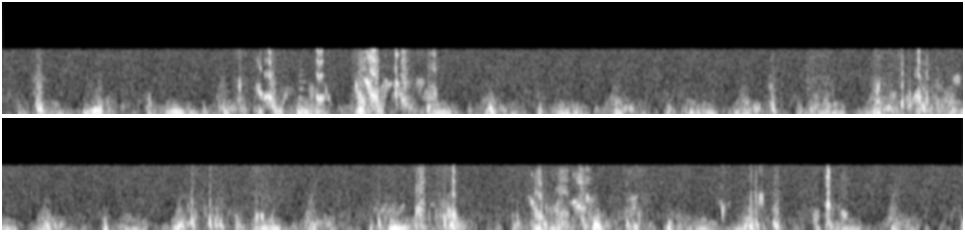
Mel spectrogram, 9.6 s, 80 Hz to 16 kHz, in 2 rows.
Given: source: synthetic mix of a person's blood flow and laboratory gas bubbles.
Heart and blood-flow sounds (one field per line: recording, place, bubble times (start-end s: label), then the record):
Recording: Doppler ultrasound of blood flow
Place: precordium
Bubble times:
0.13-0.24 s: bubbles
1.16-1.68 s: bubbles
1.74-2.21 s: bubbles
3.83-3.91 s: bubbles
4.01-4.17 s: bubbles
4.34-4.80 s: bubbles
5.73-6.20 s: bubbles
6.65-6.82 s: bubbles
6.84-7.13 s: bubbles
7.33-7.78 s: bubbles
7.84-8.03 s: bubbles
8.12-8.25 s: bubbles
8.37-8.44 s: bubbles
8.51-8.73 s: bubbles
8.85-9.04 s: bubbles
From the record:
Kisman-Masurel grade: 232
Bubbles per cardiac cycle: several, 3 to 8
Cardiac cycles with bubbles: 50 to 99%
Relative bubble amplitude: moderate (0.250 to 0.450)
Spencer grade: 3 (all of the cardiac periods contain showers or single bubble signals, but not dominating or overriding the cardiac motion signals)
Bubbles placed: anywhere in the cardiac cycle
